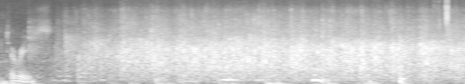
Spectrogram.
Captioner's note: audience applauding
